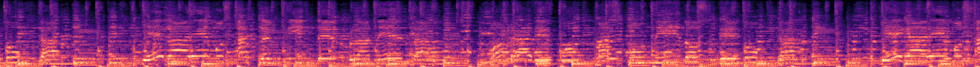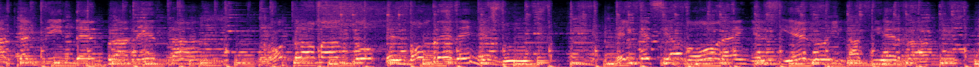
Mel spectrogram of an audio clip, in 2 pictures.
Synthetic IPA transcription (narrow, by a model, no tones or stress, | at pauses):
nũŋka | je̞ɣaɾe̞mo̞sast̪aelfind̪e̞lplane̞t̪akwanbɾaðiɣusmasund̪iðo̞ske̞nũŋka | jeɣaɾe̞mo̞sast̪aelfind̪e̞lplanet̪a | pɾo̞klamãnd̪o̞elnõ̞mbɾe̞ðe̞xe̞sus | elke̞seaɣoɾaeŋe̞lsje̞lo̞ilat̪je̞ra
